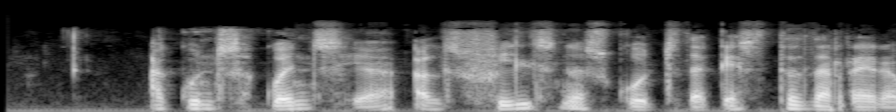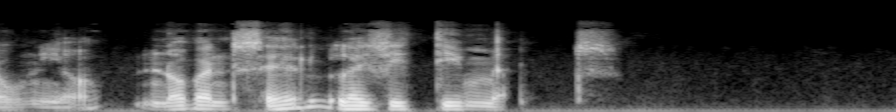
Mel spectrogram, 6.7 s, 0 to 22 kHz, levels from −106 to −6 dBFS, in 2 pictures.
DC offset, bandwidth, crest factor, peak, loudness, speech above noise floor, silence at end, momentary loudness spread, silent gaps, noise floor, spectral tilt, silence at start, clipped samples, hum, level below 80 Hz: under 0.1%; 10 kHz; 20 dB; -2 dBFS; -21 LUFS; 35 dB; 1.05 s; 12 LU; none; -55 dBFS; -5 dB/octave; 0.55 s; under 0.1%; 50 Hz at -50 dBFS; -50 dBFS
